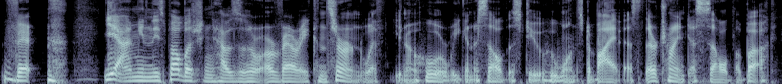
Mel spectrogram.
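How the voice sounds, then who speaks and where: A man's voice: medium pitch, expressive, moderate pace, gravelly, a bit bright, no echo. A man chatting casually on a radio talk show, often with a chuckle in his conversational delivery. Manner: chuckles often while talking.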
